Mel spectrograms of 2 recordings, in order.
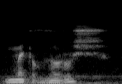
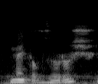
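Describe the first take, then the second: First: Careful slow demo of ما تغزرش; ما تغزرش said slow and clear for learners; slow model. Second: Said in the usual way. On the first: Shown as a demonstration. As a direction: say ما تغزرش slowly, syllable by syllable. Teacher models example slowly.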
